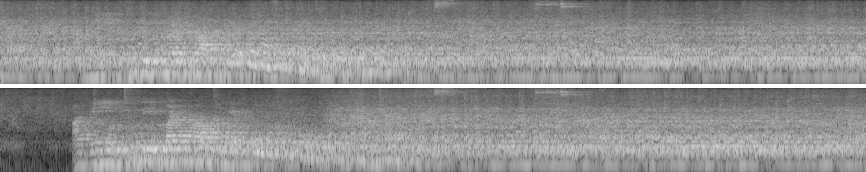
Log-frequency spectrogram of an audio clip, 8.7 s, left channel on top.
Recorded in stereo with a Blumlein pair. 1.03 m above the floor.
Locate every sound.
0.7 s a woman speaking: 65° right, 2.5 m; by 2.4 s 55° right, 5 m
2.5 s a woman speaking: 35° left, 1.3 m
4.2 s a clink: 5° right, 1.7 m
